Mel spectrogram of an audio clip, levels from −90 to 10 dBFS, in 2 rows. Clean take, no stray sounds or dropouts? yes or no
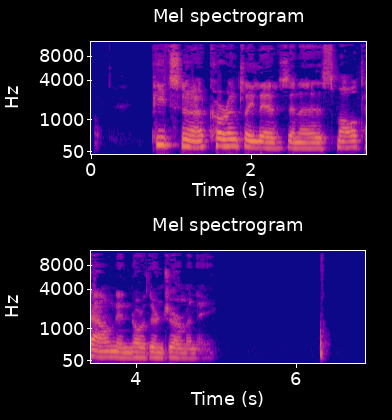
yes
